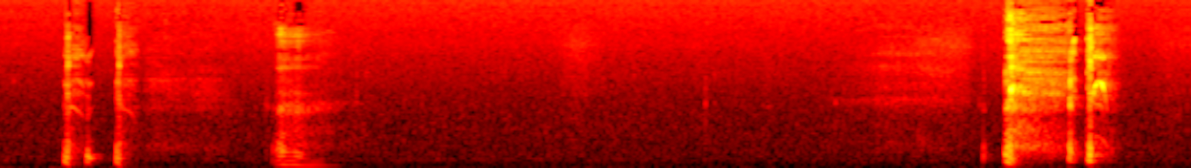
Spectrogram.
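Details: Irregular bursts of coughing, about six short coughs with quiet gaps and a throat-clearing sound; ordinary cough.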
